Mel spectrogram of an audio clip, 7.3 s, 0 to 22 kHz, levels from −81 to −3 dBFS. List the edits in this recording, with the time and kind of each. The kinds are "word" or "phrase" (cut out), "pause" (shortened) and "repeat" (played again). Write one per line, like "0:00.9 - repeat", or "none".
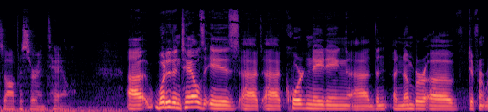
0:03.9 - repeat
